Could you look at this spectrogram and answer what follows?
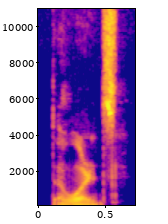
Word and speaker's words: Awwwards: So for our last community announcement, uh Awwwards launched their annual awards site this month. And if you're not familiar with wait, is that how you pronounce it?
